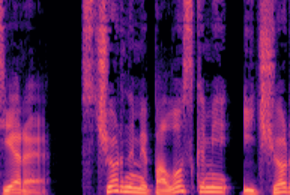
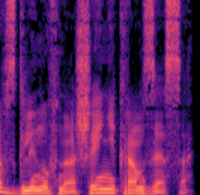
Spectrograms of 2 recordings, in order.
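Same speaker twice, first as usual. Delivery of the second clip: ordinary delivery, nothing marked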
